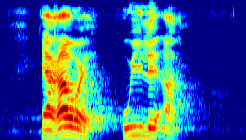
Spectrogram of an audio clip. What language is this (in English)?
Northern Sotho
